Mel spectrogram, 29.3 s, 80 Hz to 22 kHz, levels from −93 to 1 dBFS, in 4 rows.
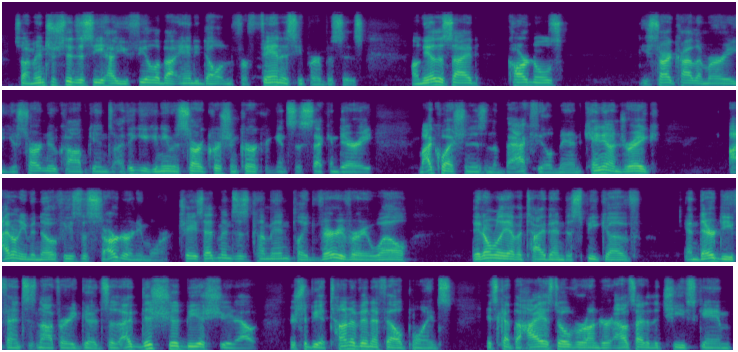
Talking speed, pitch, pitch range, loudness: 220 wpm, 115 Hz, 105-125 Hz, -27 LUFS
